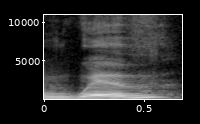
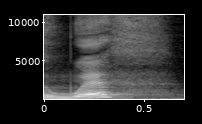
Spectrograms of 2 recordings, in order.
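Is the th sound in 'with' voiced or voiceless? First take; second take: voiced; voiceless. First: The th sound is voiced, with buzzing. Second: The th sound is voiceless, without buzzing. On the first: "instead of with" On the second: "use with as a voiceless T H sound"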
